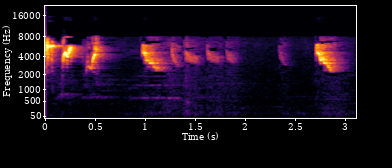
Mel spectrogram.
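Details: High, slurred downward whistles and short chirps from a lesser green leafbird lure call, given in small separated groups with brief silences between them.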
